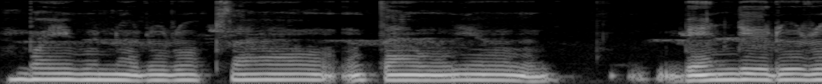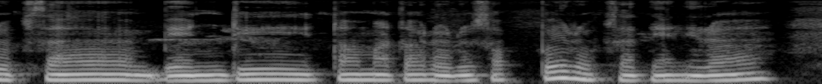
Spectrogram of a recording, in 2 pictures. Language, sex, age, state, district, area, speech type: Nepali, female, 45-60, West Bengal, Jalpaiguri, urban, spontaneous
